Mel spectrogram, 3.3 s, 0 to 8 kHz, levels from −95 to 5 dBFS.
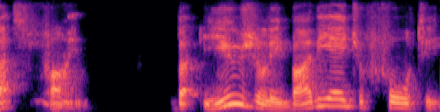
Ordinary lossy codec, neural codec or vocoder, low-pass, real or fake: Opus, 32 kbps; none; 7.2 kHz; real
